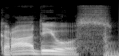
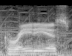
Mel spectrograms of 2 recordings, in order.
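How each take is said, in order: First: The name is said with Japanese-style pronunciation. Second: The name is said with English-style pronunciation. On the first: "if you want to pronounce it in Japanese" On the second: "I always say Gradius"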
